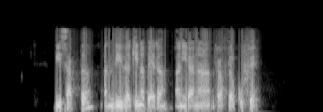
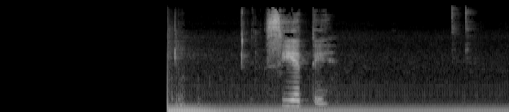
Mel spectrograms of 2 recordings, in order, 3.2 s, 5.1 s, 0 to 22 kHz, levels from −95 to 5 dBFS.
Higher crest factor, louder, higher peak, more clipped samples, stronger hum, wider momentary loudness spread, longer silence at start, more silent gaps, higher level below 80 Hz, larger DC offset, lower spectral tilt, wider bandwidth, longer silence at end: second, 16 dB vs 26 dB; first, -18 LUFS vs -28 LUFS; first, -2 dBFS vs -10 dBFS; neither; second, none vs 60 Hz at -40 dBFS; second, 6 LU vs 24 LU; second, 0.55 s vs 1.65 s; neither; about the same, -40 dBFS vs -44 dBFS; neither; first, -5.5 dB/octave vs -2 dB/octave; second, 8 kHz vs 16 kHz; first, 0.65 s vs 0 s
